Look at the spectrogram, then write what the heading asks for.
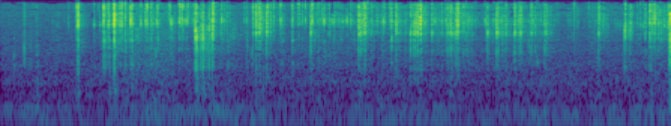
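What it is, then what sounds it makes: Bar of soap being scraped. A metal blade scrapes small cubes off a solid yellow soap bar with embossed lettering, pre-scored in a grid and held in hand, letting them pile up. The result is a quiet, rapid series of dry, crisp crackling and crunching scrapes, bright and high with almost no low end.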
